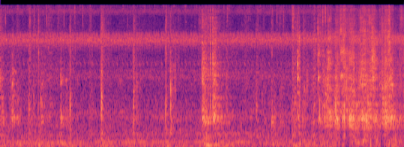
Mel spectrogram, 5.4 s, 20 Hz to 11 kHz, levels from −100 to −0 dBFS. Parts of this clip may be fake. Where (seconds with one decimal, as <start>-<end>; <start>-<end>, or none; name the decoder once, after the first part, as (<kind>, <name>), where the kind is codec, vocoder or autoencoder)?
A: 4.4-5.4 (vocoder, Vocos)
